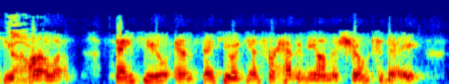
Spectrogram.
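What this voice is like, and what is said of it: Slightly hoarse voice. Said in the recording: “I'm a tad bit hoarse... my little temporary throat issue”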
